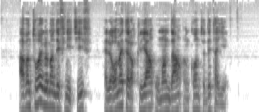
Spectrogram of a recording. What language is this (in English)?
French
